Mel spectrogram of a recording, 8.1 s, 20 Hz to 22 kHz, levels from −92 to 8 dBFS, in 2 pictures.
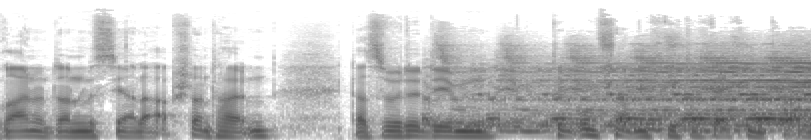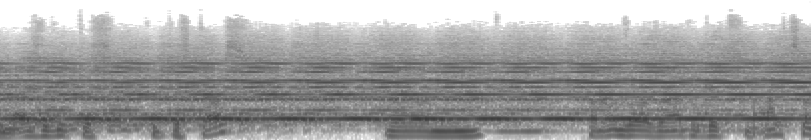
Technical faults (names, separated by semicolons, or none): feedback echo between two devices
